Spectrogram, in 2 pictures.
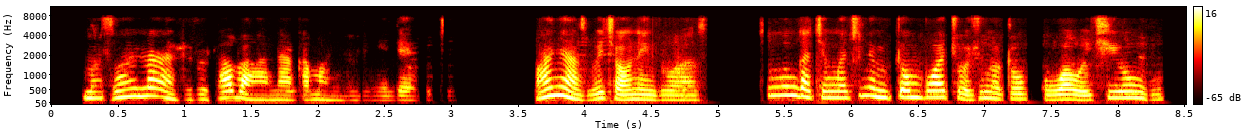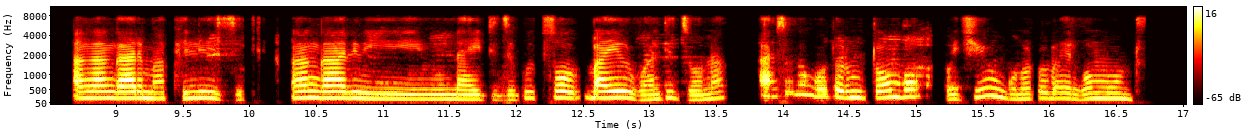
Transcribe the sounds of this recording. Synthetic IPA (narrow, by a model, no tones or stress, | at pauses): mazuwanaʐiroʐaɓaːnakamanundimendaekutii | ɦaɲazwet͡ʃauneŋɡewaːzo | t͡ʃimwe̞ŋɡat͡ʃimwet͡ʃine̞muto̞mbo̞wat͡ʃowat͡ʃino̞to̞puwawe̞t͡ʃijuŋɡu | aŋɡaŋɡaːɾimapʰilisi | aŋɡaŋɡaːrinaitid͡ze̞kut͡soɓairwandid͡zo̞naː | siuno̞ŋɡotorimuto̞mbo̞ɦwe̞t͡ʃijuŋɡuːno̞to̞ɓairwamuːntʰu̥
